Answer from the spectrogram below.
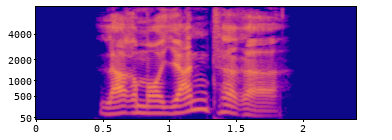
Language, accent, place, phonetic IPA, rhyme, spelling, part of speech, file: German, Germany, Berlin, [laʁmo̯aˈjantəʁɐ], -antəʁɐ, larmoyanterer, adjective, De-larmoyanterer.ogg
- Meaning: inflection of larmoyant: 1. strong/mixed nominative masculine singular comparative degree 2. strong genitive/dative feminine singular comparative degree 3. strong genitive plural comparative degree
